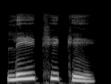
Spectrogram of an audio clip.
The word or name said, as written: ಲೇಖಿಕೆ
